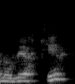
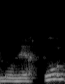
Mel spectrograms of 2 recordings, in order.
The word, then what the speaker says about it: Louverture: Está aqui a figura do Toussaint Louverture, escreve-se Louverture, mas pronuncia-se Louverture.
